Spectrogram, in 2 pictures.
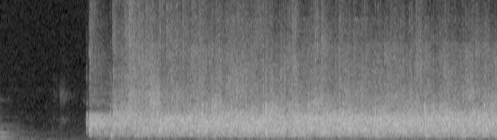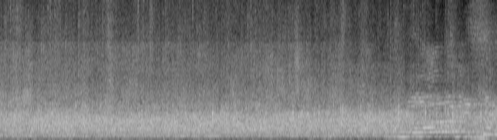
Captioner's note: applause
